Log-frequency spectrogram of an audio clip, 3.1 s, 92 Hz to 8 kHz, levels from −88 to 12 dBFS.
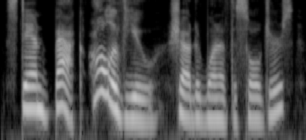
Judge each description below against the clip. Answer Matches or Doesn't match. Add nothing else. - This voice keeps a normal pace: Matches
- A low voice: Doesn't match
